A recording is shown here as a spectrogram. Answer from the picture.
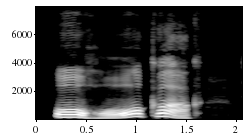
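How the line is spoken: Snort. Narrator (Russian): хмыкнул атаман

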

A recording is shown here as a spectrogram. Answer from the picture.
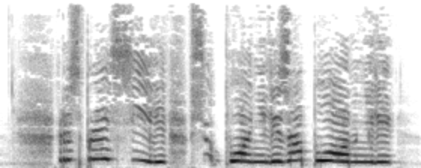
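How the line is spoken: Squeaking mice. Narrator (Russian): запищали мыши

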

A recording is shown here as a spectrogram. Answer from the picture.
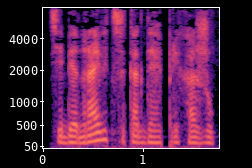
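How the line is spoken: Whispered. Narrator (Russian): прошептала она

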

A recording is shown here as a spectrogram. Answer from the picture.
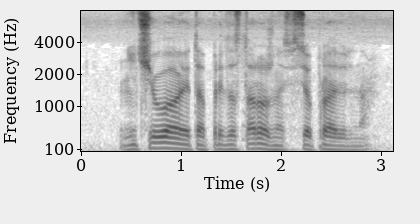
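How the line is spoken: Dismissive sigh. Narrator (Russian): отмахнулся капитан, вздохнув

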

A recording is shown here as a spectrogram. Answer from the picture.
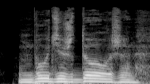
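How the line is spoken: Sigh. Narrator (Russian): вздохнул я

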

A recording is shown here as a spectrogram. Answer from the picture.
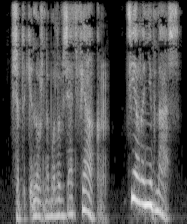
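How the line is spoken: Quiet reply. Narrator (Russian): так же тихо ответила ей Орлова

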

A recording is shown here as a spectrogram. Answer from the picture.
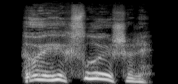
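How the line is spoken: Hoarse croak. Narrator (Russian): прохрипел он

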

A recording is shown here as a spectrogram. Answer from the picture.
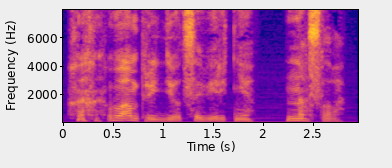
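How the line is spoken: After laughing. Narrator (Russian): отсмеявшись, сказал он

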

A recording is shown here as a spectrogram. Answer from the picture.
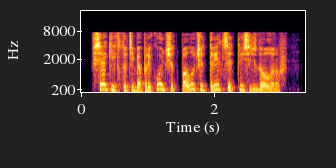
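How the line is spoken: Carefree, casual party chat. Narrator (Russian): ответил Уин беззаботным тоном, словно они вели застольную беседу на вечеринке

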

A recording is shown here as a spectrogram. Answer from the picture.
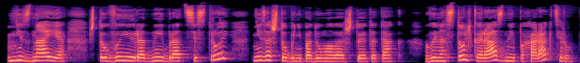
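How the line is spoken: Laughing woman. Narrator (Russian): проговорила она, смеясь

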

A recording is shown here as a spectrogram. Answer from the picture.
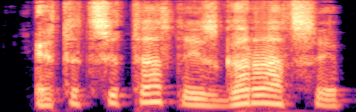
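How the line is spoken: Near whisper. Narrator (Russian): почти прошептала она

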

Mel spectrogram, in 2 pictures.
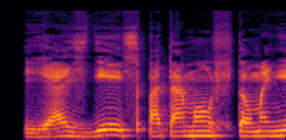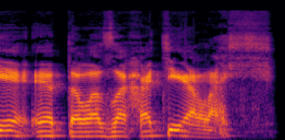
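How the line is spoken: Hissed. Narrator (Russian): прошипел Старра

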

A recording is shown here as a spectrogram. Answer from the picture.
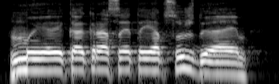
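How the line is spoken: Snapped. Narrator (Russian): огрызнулся Эйден

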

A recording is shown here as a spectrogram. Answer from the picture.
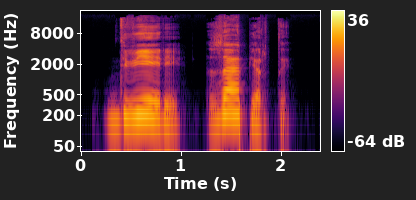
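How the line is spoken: Pleading question. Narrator (Russian): спросил он умоляющим голосом

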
